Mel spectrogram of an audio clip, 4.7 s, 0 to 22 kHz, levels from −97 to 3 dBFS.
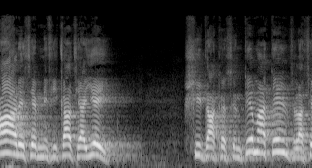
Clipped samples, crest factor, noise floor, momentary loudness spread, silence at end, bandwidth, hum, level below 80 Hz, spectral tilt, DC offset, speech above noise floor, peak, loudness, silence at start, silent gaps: under 0.1%; 14 dB; -57 dBFS; 9 LU; 0 s; 10 kHz; none; -60 dBFS; -7 dB/octave; under 0.1%; 41 dB; -2 dBFS; -17 LUFS; 0 s; none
